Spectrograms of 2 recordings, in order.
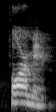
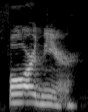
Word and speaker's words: Fournier: Jack Fournier. Fournier. We spell it F-O-U-R, so four, and then near, N-I-R, N-I-E-R, Fournier.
